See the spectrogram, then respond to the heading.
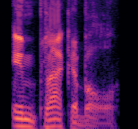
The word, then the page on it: Implacable: British English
